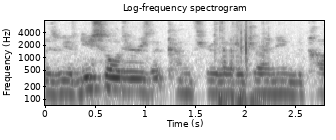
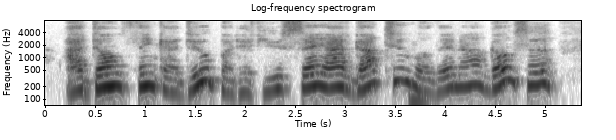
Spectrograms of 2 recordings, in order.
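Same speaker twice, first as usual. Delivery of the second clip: very loud, high put-on South Carolina accent; 5 semitones higher, 11 dB louder than usual. Retelling what a man said back, imitating a South Carolina accent. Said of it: "hearing someone like him do a accent from South Carolina".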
